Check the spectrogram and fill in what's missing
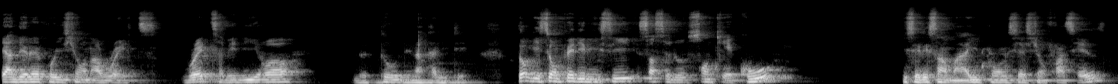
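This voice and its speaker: Man, English teacher, lowish voice, mixes French and English, says "right?" a lot, echoey room. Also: normal speed, dark tone. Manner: switches between English and French, checks in with "right?" and "ok?". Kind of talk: bilingual pronunciation lesson.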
